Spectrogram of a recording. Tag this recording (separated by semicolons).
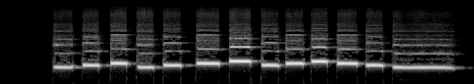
flute; call; delta; kalesma; iek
